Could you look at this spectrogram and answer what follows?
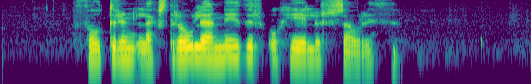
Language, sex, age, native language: Icelandic, female, 20-29, Icelandic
